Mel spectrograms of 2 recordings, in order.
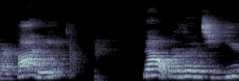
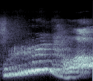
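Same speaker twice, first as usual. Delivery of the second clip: loud greeting; 6 semitones higher, 8 dB louder than usual. Acted. Greeting the class loudly.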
